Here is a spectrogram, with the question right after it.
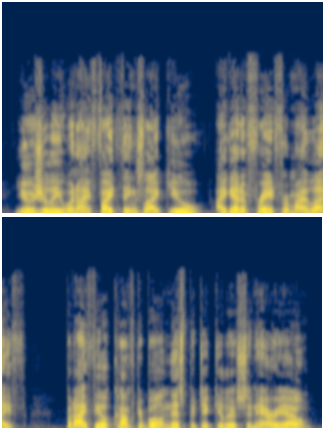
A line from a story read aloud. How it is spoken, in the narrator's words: shouting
